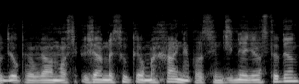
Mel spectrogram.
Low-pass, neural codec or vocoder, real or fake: 10.8 kHz; codec, 44.1 kHz, 1.7 kbps, Pupu-Codec; fake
